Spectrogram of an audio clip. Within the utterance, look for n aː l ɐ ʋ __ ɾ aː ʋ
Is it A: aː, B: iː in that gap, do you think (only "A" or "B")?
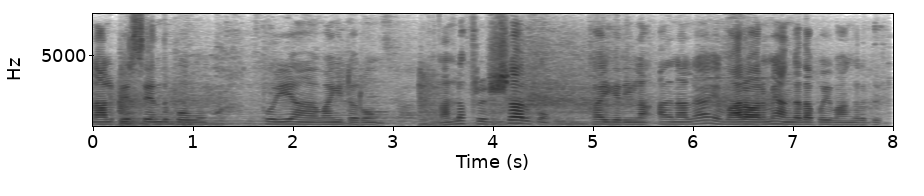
A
